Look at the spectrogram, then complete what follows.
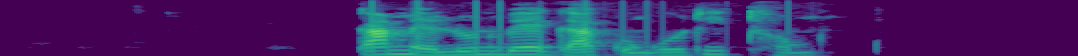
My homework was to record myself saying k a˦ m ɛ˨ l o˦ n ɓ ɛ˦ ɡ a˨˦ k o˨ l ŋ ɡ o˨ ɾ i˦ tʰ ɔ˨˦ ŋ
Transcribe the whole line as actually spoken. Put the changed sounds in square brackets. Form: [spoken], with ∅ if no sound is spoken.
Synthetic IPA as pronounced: k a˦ m ɛ˨ l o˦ n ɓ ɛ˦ ɡ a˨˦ k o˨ [∅] ŋ ɡ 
